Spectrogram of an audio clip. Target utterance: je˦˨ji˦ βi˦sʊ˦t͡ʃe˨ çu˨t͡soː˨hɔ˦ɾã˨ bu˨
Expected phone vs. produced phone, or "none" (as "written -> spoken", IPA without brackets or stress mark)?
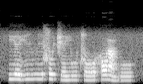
ç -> j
